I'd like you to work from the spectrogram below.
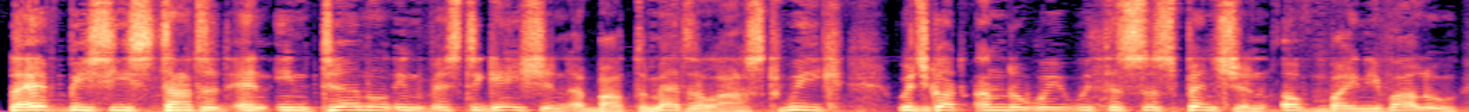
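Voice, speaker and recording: A male news reporter delivers scripted narration. His voice is distinctly high-pitched for a man. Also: normal speed, few pauses.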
